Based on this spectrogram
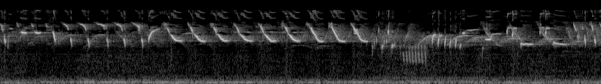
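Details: Master song of a canary for tutoring young canaries, featuring prized phrasing: fast rolling trills of high descending notes, several per second, shifting into a buzzy burst and varied chattering phrases.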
